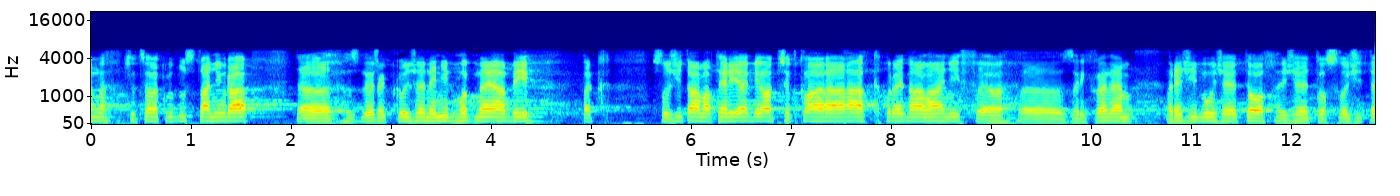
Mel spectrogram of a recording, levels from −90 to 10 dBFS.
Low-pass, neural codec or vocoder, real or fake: 5.4 kHz; codec, 44.1 kHz, 2.6 kbps, SNAC; fake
